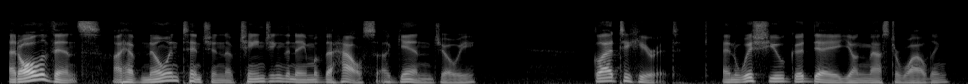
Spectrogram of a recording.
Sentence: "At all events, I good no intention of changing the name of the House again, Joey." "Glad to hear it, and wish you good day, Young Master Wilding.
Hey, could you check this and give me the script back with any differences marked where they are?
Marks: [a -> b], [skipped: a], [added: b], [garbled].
"At all events, I [good -> have] no intention of changing the name of the House again, Joey." "Glad to hear it, and wish you good day, Young Master Wilding.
